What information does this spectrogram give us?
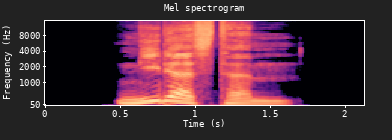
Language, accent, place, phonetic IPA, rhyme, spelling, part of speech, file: German, Germany, Berlin, [ˈniːdɐstəm], -iːdɐstəm, niederstem, adjective, De-niederstem.ogg
- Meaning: strong dative masculine/neuter singular superlative degree of nieder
